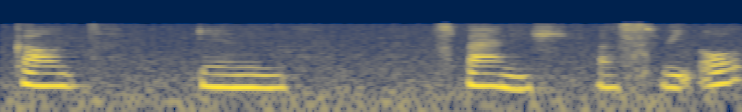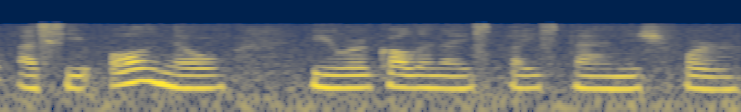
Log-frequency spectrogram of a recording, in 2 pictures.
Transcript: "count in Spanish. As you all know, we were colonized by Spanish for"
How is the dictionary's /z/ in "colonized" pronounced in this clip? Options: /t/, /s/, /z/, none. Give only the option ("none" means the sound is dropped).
/s/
